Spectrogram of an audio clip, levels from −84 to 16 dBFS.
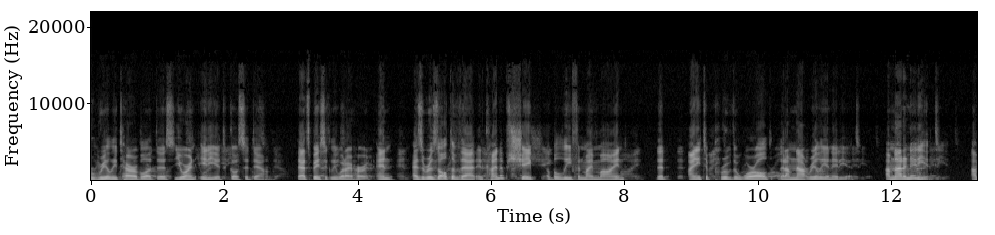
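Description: From start to finish, the speech carries an echo with no canceller. The far end's loudspeaker feeds its microphone, and nothing strips that out. Each phrase returns about a third of a second later, roughly 22 dB down and thin.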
